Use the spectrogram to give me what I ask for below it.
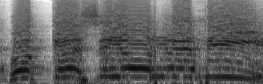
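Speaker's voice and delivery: high, sustained rhetorical call; ringing high oratorical question; preacher's cry. Real, not acted. Calls the crowd back to preaching.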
